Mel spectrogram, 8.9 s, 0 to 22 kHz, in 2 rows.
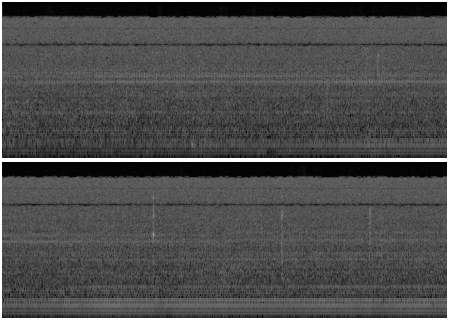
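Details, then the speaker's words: Emerson 8CW-334-2 (possibly model 336) radio on an isolation transformer at 117 V with nothing connected: a loud, steady mains hum with faint ticks while drawing about 1.3 A. The transformer draws excessive no-load current. "isolation transformers on your listen to this thing hum like a banshee and we watched the ant meter"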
